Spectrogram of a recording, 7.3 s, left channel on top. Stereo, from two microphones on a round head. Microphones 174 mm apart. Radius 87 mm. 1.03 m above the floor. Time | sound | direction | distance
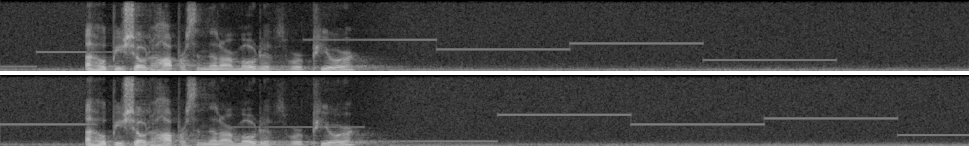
0.6 | a man speaking | 5° left (ahead or behind) | 0.5 m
